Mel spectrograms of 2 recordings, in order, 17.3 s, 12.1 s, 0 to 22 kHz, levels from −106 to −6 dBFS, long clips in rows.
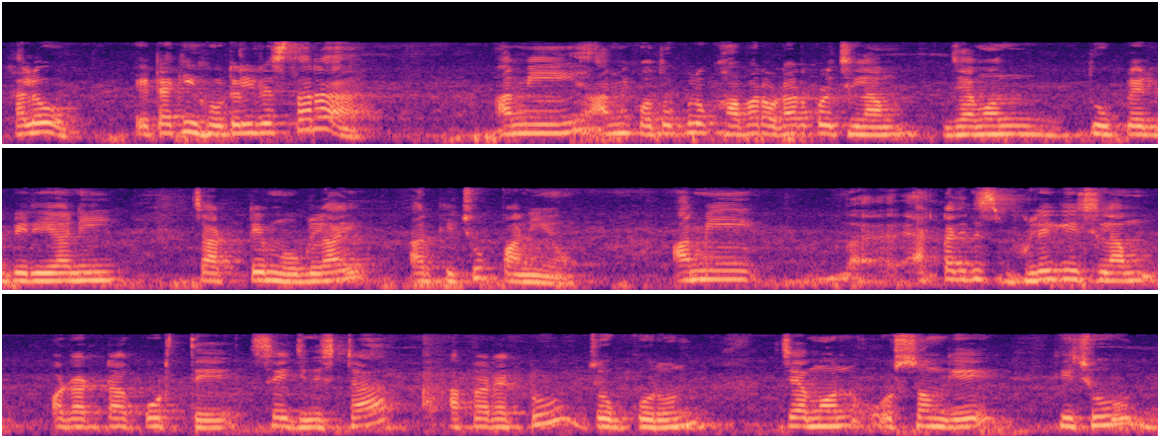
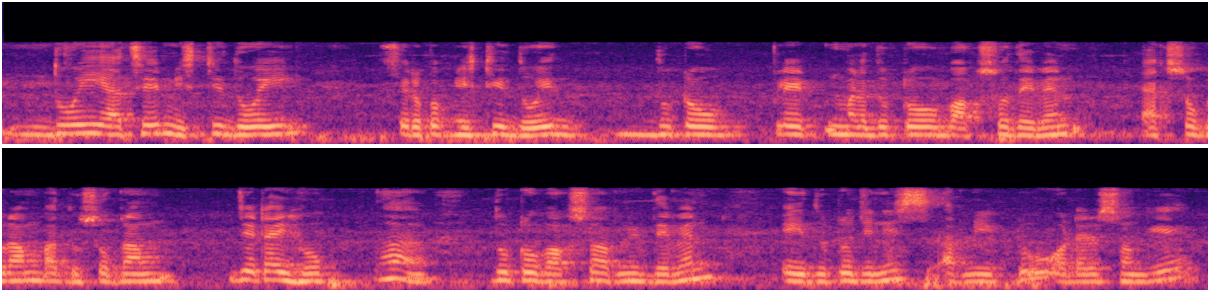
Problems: constant background noise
